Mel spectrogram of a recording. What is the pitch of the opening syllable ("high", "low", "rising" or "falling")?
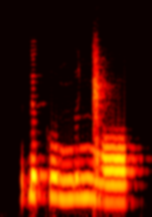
high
